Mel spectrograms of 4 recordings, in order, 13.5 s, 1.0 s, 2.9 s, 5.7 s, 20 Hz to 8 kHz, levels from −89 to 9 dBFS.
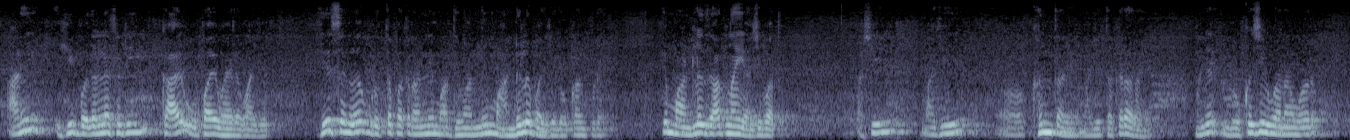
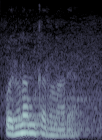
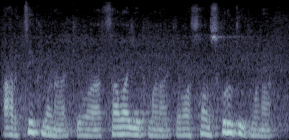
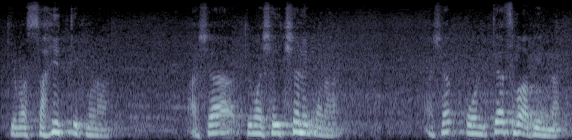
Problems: constant background noise, background conversations at intervals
